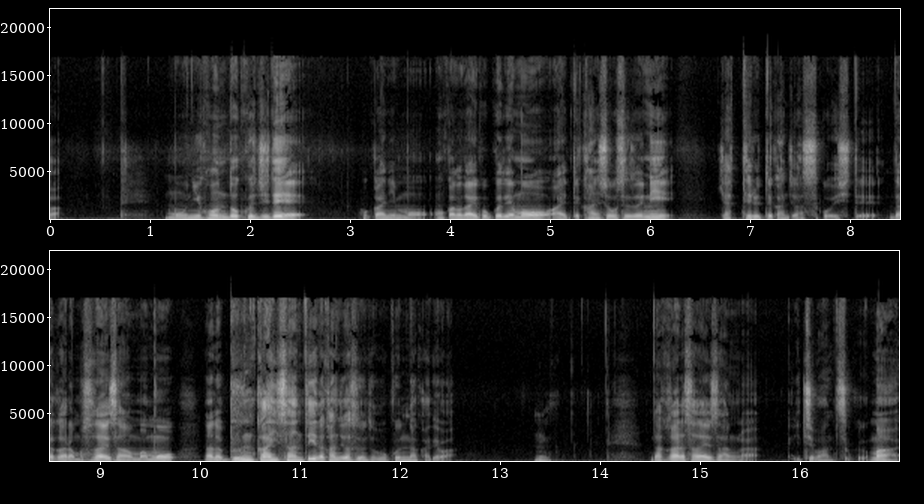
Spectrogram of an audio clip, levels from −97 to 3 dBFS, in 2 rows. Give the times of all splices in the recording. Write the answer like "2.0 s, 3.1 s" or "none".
none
